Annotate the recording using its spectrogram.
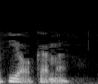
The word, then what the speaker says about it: fioka: Prema tome, fioka koju smo preuzeli od mađarske reči fiok nema glas J, mada se njegovi elementi mogu čuti u izgovoru.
